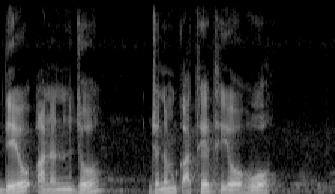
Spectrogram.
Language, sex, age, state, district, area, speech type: Sindhi, male, 30-45, Gujarat, Junagadh, urban, read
